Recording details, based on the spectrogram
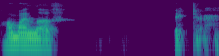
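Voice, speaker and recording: An actor playing an anguished, guilt-ridden male scientist in a dramatic staged reading, grave and deliberate with a raspy voice. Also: highs cut off, lightly acted. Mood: grim resolve.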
